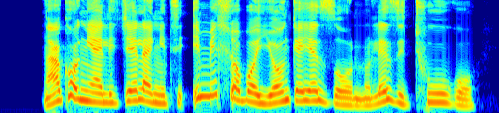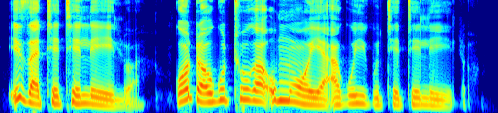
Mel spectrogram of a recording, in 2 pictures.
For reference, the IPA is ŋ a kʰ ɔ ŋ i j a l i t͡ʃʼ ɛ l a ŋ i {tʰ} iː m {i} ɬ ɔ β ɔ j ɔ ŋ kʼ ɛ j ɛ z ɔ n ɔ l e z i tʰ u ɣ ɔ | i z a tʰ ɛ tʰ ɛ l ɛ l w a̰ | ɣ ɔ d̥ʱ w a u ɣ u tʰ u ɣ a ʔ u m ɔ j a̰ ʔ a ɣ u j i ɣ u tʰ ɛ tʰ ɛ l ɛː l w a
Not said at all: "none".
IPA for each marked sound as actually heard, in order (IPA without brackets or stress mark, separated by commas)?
tʰ, i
